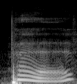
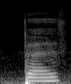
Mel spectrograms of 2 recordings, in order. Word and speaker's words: peuvent: Est-ce que les enfants, donc, peuvent, and again, don't pronounce ENT, est-ce que les enfants peuvent venir?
